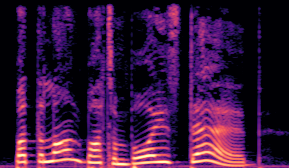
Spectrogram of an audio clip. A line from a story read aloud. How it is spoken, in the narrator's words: shouting after him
